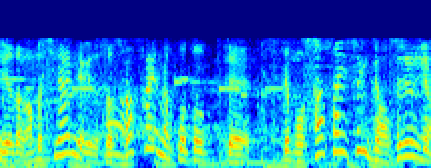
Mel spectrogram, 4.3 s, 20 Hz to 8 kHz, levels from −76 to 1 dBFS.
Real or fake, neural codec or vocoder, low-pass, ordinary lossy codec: real; none; 7.2 kHz; AAC, 16 kbps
